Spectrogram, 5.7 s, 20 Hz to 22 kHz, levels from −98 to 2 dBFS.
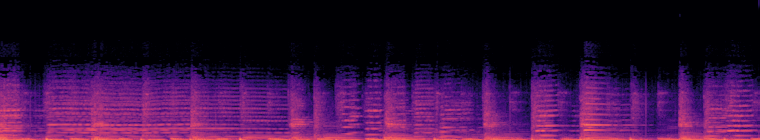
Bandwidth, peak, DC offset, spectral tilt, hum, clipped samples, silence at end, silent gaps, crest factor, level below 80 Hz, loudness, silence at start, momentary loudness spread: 11 kHz; -16 dBFS; under 0.1%; -5 dB/octave; none; under 0.1%; 0 s; none; 16 dB; -36 dBFS; -32 LUFS; 0 s; 4 LU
